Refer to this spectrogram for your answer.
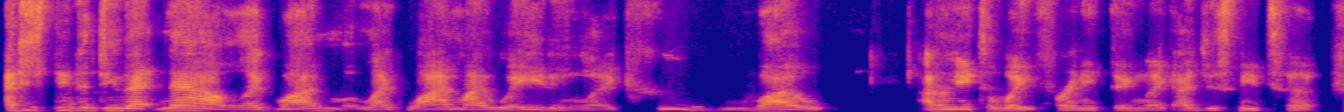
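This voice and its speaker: A man with an American accent at a fairly quick pace, his pitch swinging very widely, in a dry, close sound with no echo. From Virginia, US. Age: 20s. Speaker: actor. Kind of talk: podcast interview. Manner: halting, filler-heavy.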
